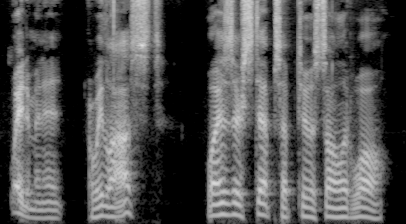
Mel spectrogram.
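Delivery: throaty, guttural goblin voice. Narrating to the players, voice a goblin heard on the steps in a guttural goblin voice. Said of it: "a guttural goblin voice saying".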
